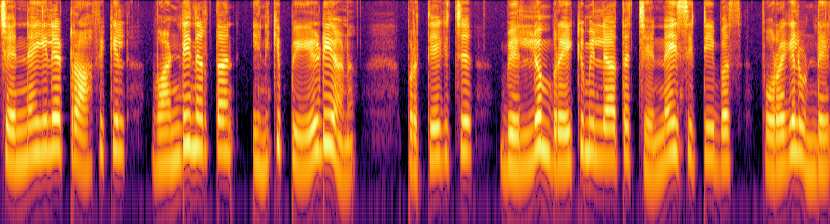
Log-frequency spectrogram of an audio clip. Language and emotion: Malayalam, fearful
